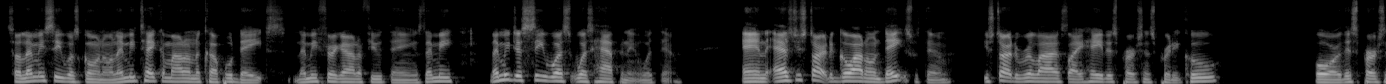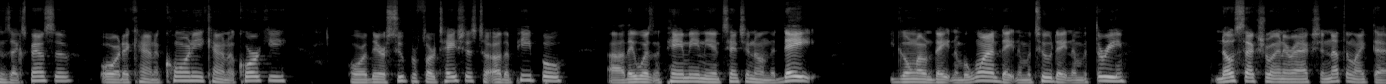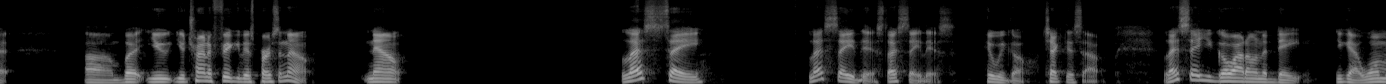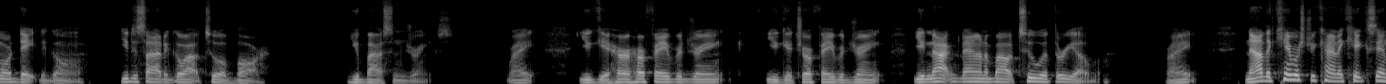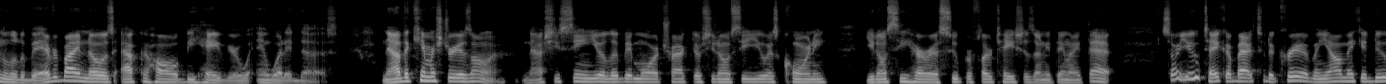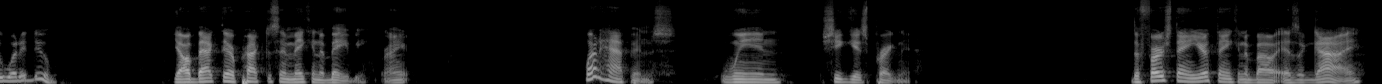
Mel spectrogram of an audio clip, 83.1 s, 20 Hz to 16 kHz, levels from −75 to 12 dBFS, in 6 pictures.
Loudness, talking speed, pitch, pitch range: -25 LUFS, 190 wpm, 135 Hz, 120-160 Hz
